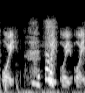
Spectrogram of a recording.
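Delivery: a hint of Aussie bloke calling "Oi, oi, oi"; mock Australian "oi". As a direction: toss off a jokey Aussie "oi". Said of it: "I just want to say".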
